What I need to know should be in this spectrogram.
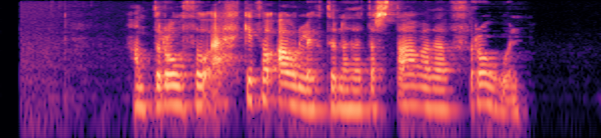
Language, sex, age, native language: Icelandic, female, 30-39, Icelandic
